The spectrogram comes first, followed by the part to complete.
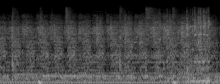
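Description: An old car's engine idling steadily just after starting, with a low even hum.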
